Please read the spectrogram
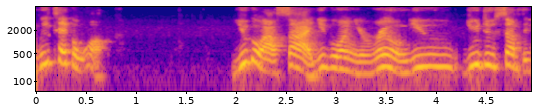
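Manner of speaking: ordinary delivery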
